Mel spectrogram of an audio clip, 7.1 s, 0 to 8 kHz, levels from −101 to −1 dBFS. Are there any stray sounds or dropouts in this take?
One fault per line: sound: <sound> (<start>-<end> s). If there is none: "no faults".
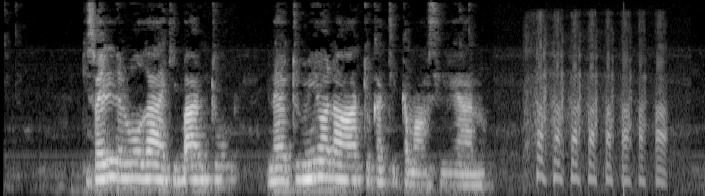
sound: laugh (5.2-6.8 s)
